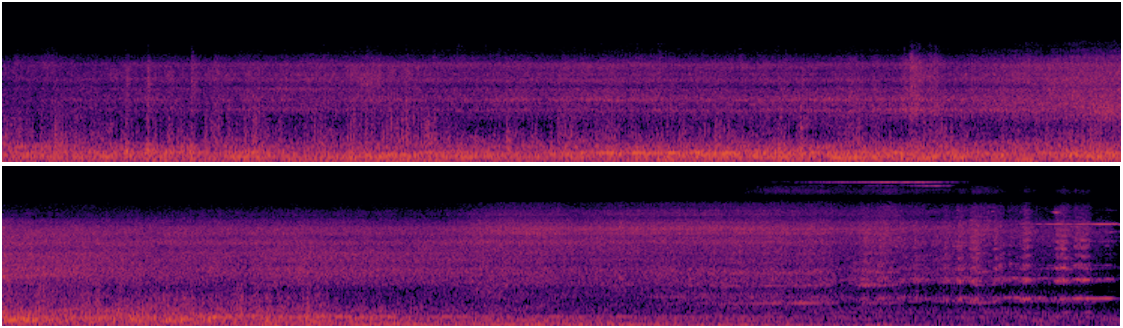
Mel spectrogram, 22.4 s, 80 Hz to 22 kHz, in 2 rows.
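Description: Rhaetian Railway ABe 8/12 "Allegra" electric train running along the track: a steady rumble of wheels on rail with occasional clicks, growing quieter over the last several seconds.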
